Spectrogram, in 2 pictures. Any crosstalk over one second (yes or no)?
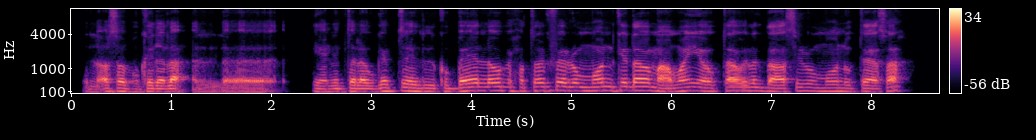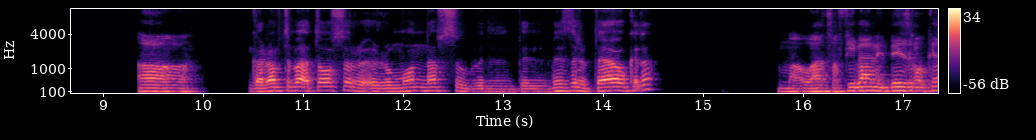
no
